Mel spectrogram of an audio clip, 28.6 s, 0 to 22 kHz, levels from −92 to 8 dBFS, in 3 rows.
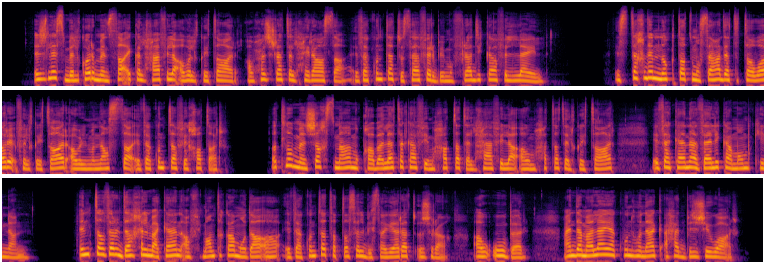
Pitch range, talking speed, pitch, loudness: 190-230 Hz, 130 wpm, 210 Hz, -17 LUFS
